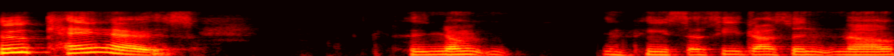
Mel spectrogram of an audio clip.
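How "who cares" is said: put-on irritated, loud, shrill heated angry outburst. Retelling a scene where she answers him: imitating an angry retort. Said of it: "she's angrily like".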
